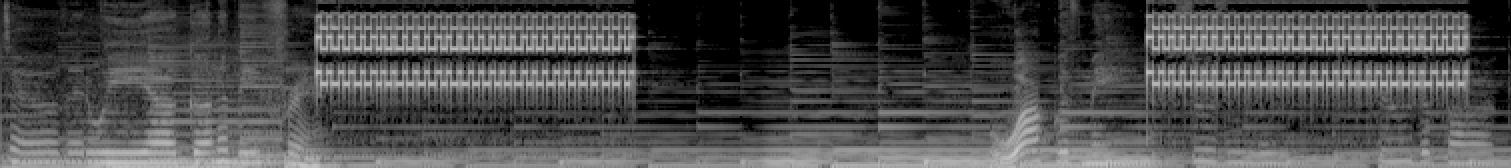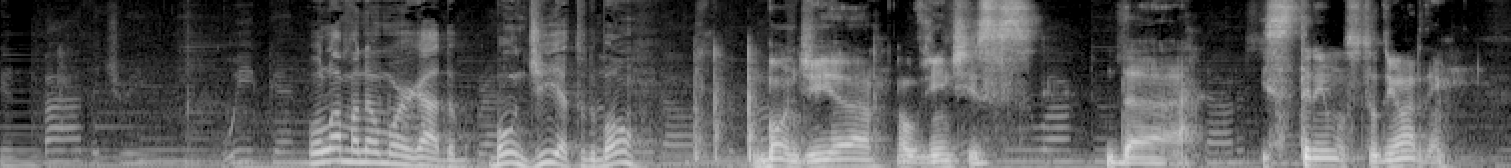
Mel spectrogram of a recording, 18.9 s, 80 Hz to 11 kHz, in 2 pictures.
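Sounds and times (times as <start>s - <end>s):
speech: 0.0s - 2.2s, 6.3s - 7.2s, 11.1s - 13.6s, 14.2s - 18.6s
continuous music: 0.0s - 18.8s
telephone ringback while a call is placed: 2.0s - 4.0s, 7.2s - 9.2s.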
